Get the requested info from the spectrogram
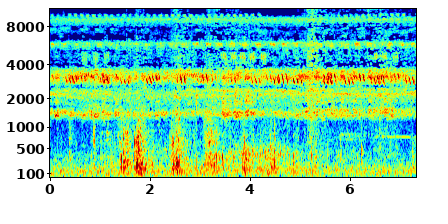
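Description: Night insects calling steadily: a continuous high, fast-pulsing trill. Beneath it are irregular footsteps and rustling through grass and weeds on an earth path.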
